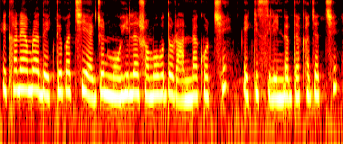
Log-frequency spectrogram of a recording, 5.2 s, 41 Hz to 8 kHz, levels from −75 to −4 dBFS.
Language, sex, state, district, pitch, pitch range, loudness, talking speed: Bengali, female, West Bengal, Cooch Behar, 250 Hz, 235-280 Hz, -11 LUFS, 150 wpm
